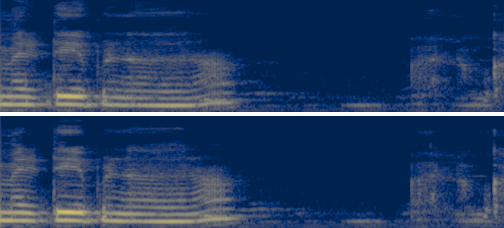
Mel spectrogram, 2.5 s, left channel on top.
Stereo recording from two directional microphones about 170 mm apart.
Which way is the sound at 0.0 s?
25° right (ahead or behind).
